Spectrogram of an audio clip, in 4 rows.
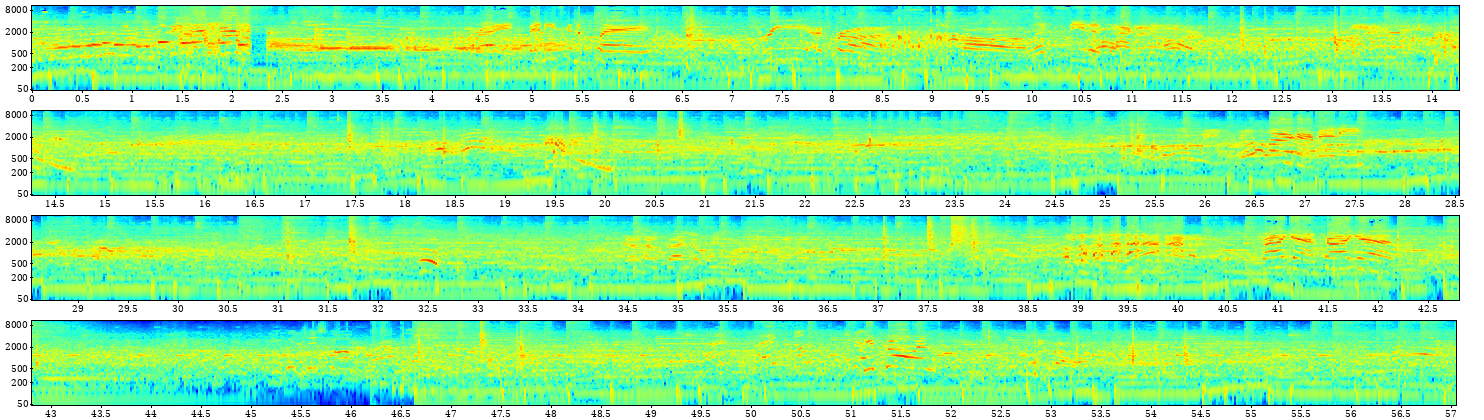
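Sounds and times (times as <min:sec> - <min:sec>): electronic game sounds: 0:00.0 - 0:03.5
loud arcade music: 0:00.0 - 0:45.1
rubber balls rolling and bouncing: 0:06.2 - 0:09.7
balls knocking against rings: 0:08.5 - 0:09.3
balls rolling up a lane: 0:08.5 - 0:09.4.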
